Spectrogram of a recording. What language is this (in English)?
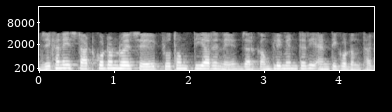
Bangla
